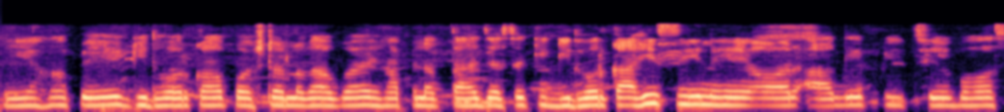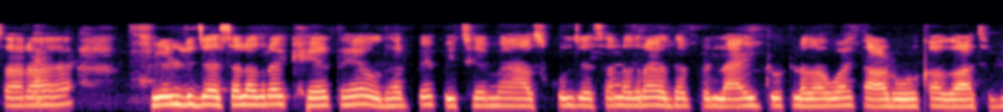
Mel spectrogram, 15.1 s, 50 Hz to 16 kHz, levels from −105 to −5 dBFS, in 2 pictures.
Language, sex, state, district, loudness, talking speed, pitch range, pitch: Hindi, female, Bihar, Jamui, -16 LUFS, 200 wpm, 200-220 Hz, 210 Hz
